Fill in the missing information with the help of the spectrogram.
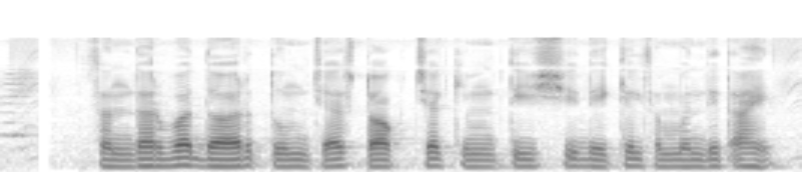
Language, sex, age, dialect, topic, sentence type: Marathi, male, 18-24, Varhadi, banking, statement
